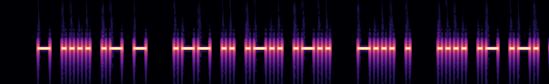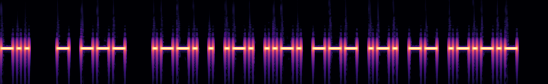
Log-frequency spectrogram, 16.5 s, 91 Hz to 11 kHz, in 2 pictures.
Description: Morse code, heard as a keyed tone, about 20 wpm, 700 Hz. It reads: THAT WILL BE HARD TO PERFORM.
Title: Sentences from Top 1000 Words - Review Part 5 - 20wpm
